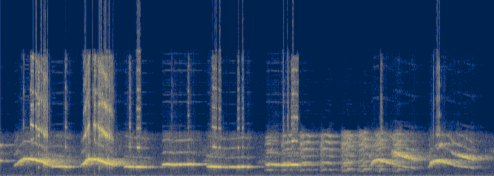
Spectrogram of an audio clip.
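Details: Laughingthrush singing for a master-track recording: loud flowing whistles that slide down, level out, then swoop up and down again in rich, melodic phrases.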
